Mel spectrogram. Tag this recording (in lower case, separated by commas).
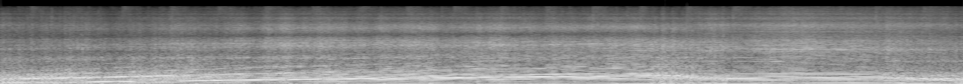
medium engine (mid frequency), engine, revving, car, vehicle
